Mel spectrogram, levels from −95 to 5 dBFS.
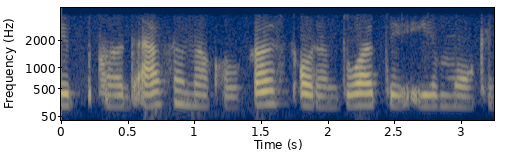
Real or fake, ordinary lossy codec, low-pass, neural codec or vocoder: real; AAC, 32 kbps; 3.6 kHz; none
